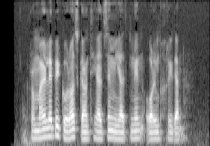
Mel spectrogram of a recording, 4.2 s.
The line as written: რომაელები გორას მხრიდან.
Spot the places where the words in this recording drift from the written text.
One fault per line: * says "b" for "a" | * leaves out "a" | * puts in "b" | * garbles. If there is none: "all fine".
* puts in "განთიადზე მიადგნენ ორი"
